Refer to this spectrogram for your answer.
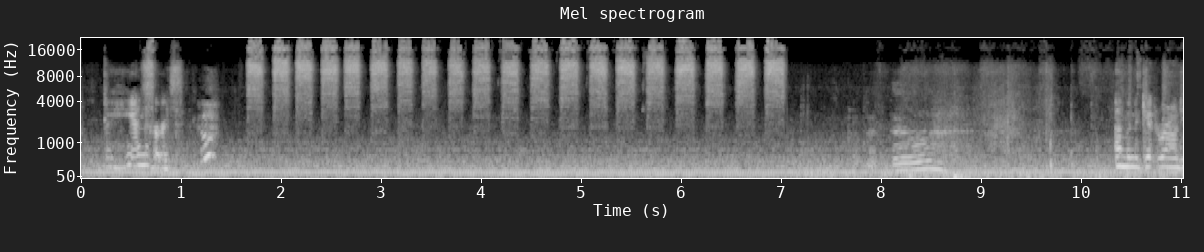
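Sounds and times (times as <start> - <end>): aerosol can hissing in short bursts: 1.7 - 7.1.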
